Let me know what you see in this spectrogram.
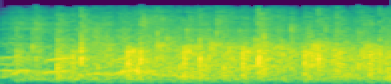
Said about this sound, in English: They're awesome. Give them a clap.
